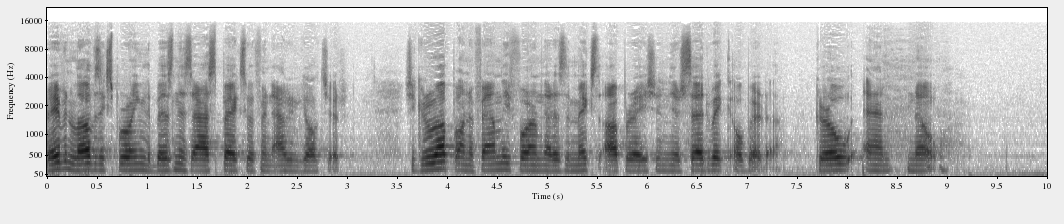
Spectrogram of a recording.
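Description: A man speaks calmly into a microphone, heard over loudspeakers in a large hall.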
